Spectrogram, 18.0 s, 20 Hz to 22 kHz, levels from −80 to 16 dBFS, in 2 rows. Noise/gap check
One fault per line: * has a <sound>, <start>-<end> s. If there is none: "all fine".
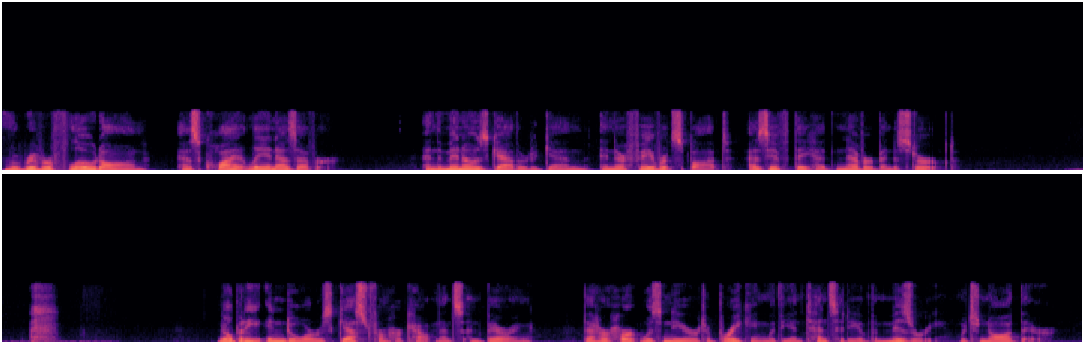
* has a breath, 8.9-10.0 s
